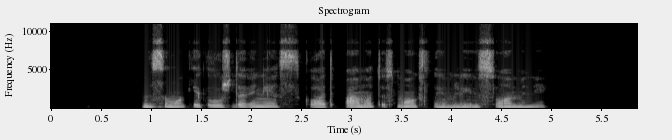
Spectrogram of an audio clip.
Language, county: Lithuanian, Kaunas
